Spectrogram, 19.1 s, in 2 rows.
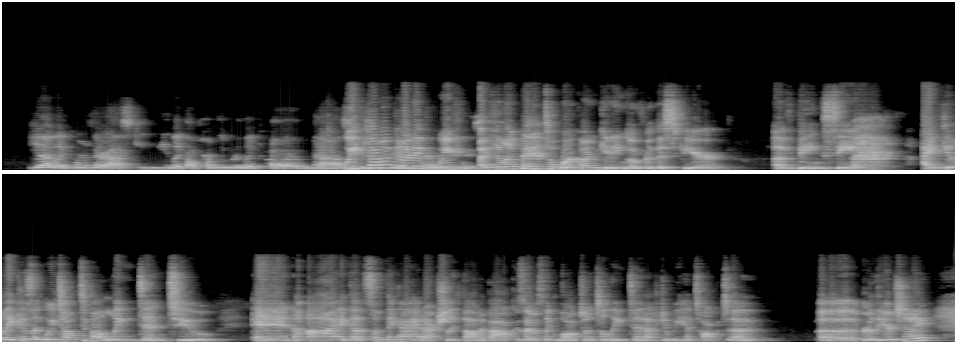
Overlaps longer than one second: present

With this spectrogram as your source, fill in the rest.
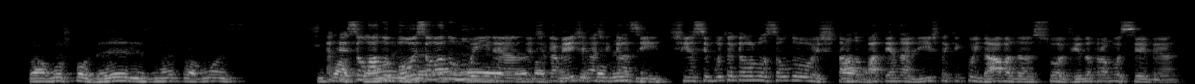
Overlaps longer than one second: present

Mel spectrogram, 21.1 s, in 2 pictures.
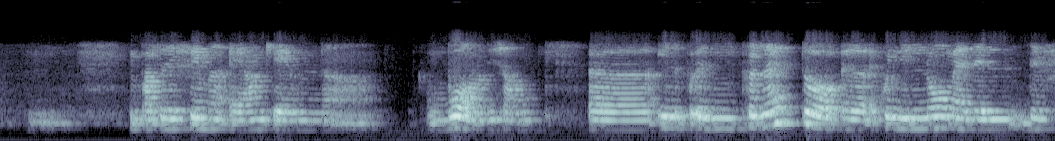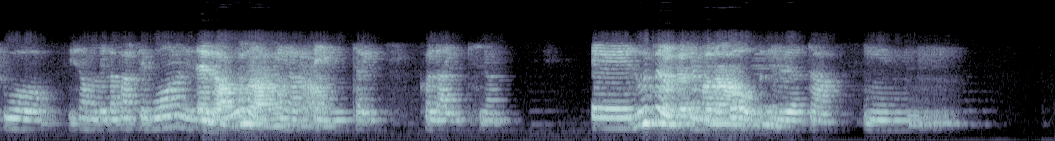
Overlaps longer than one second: present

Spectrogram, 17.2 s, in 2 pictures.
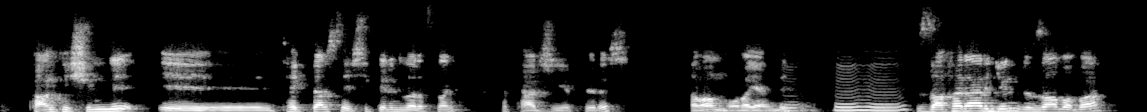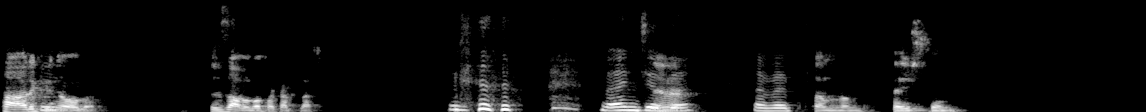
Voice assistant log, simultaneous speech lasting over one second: none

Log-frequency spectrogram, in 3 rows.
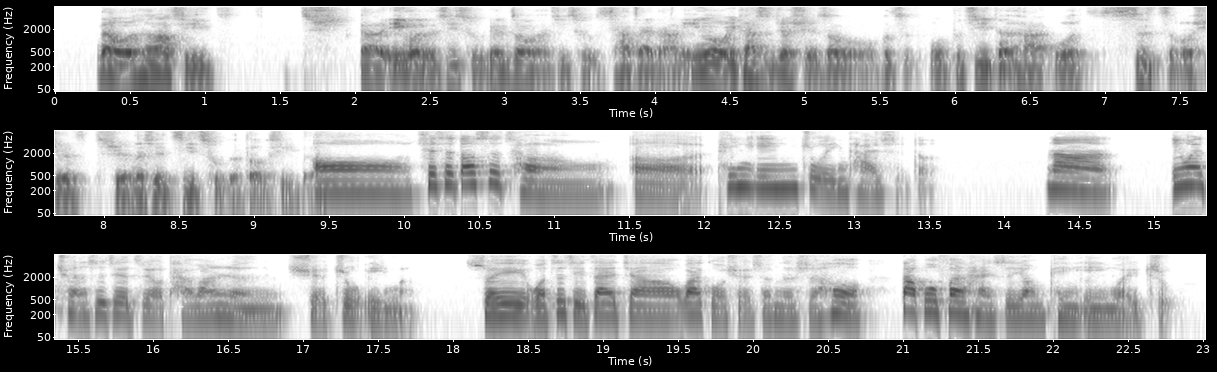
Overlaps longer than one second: none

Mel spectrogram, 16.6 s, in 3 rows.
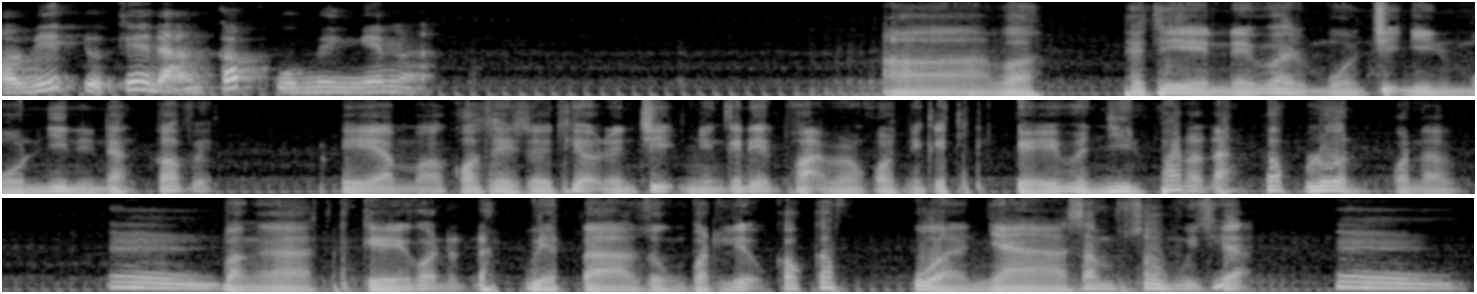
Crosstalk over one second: none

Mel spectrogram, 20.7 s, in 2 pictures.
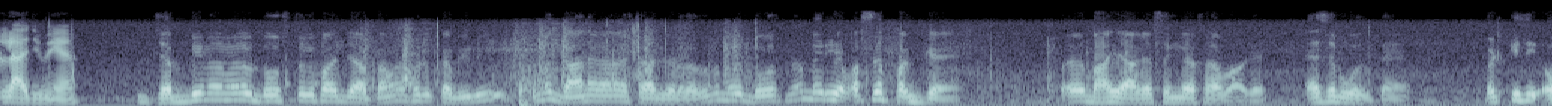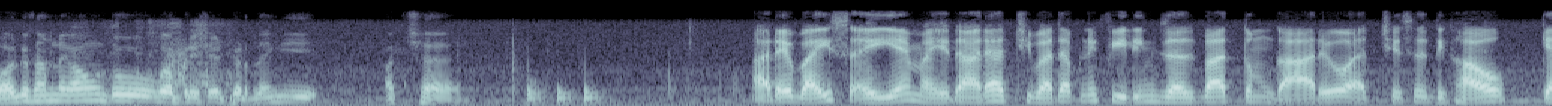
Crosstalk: none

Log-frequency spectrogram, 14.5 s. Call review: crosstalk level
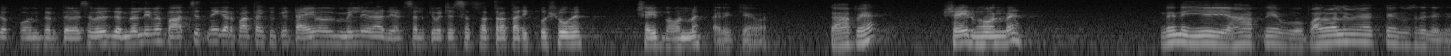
none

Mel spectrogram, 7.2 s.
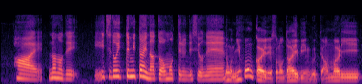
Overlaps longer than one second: none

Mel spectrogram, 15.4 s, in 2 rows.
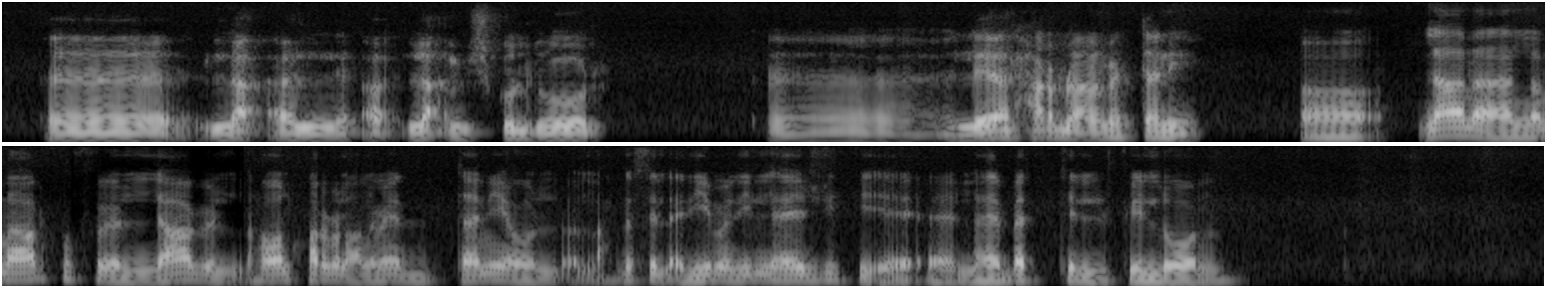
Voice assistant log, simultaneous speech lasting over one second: none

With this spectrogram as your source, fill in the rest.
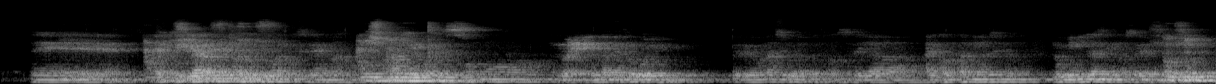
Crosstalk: present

